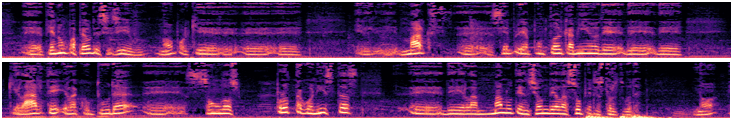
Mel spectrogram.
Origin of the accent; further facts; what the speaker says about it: Brazil; Spanish is a second language; Y yo soy un trovador brasileño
